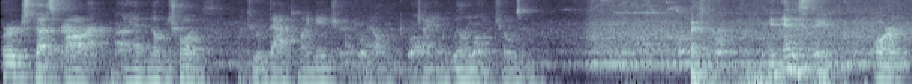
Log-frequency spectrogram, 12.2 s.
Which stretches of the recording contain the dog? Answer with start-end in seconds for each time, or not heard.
0.1-1.8, 4.5-6.5, 9.0-10.2.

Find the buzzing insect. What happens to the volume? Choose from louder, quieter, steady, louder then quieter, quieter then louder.
louder.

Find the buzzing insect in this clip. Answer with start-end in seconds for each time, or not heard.
0.0-12.1.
